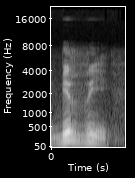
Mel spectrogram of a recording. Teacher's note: ra ini berbaris bawah, maka dinipiskan bunyinya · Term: ra-nya nipis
